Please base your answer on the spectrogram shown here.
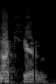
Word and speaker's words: Tachyon: Would there be an extreme version of the gigabyte board like the, help me out with the pronunciation of this one, the Tachyon? Tachyon.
